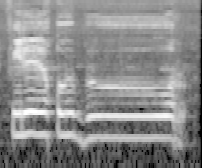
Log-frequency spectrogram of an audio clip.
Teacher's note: قاف موٹا ہوگا، اسے باریک نہیں کریں گے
